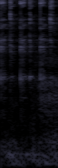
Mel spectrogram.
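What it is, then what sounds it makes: Camping stove shaken, built-in jet-cleaning needle rattling. A liquid-fuel camping stove is shaken so the small built-in metal needle in its fuel jet rattles, clearing out carbon built up at the jet when the stove won't stay lit or won't make a blue flame. Six quick, faint, high-pitched metallic rattles are heard in a steady rhythm.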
